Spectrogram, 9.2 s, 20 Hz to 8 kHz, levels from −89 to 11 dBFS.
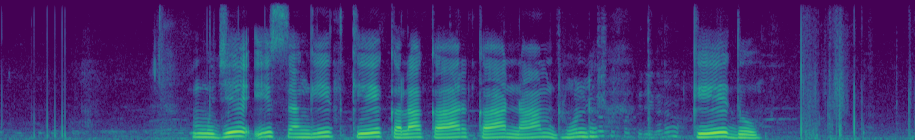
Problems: background sounds at intervals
